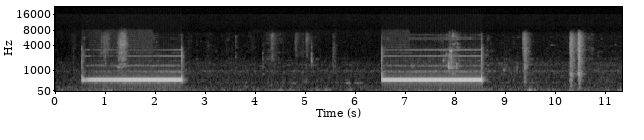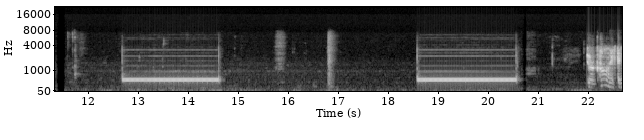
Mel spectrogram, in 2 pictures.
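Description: A telephone call is placed: four evenly spaced bursts of a steady ringback-like dial tone, each about two seconds long, separated by quiet gaps with faint clicks, and a voice briefly enters at the end.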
